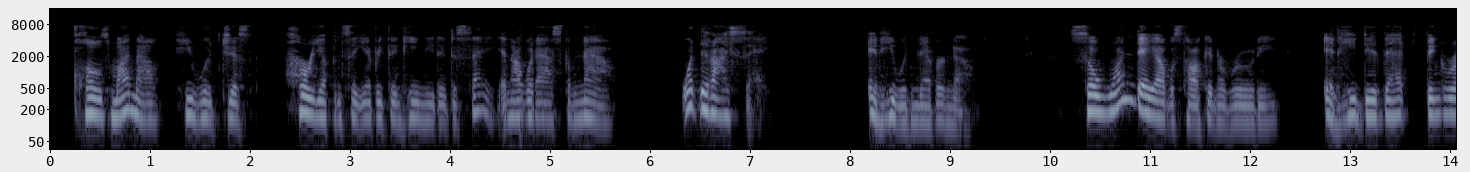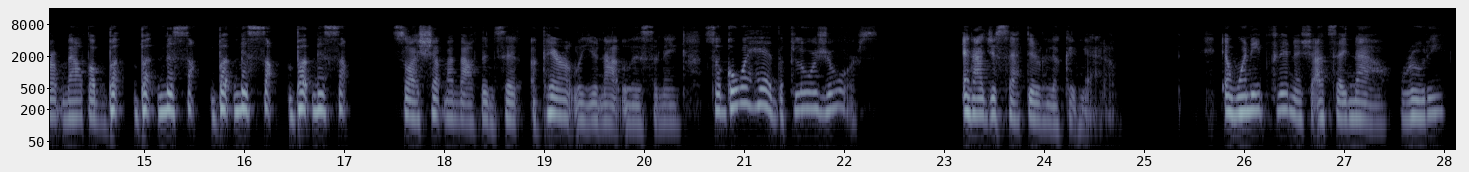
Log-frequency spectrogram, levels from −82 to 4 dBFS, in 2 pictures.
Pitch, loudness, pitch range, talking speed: 150 Hz, -38 LUFS, 135-185 Hz, 190 wpm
